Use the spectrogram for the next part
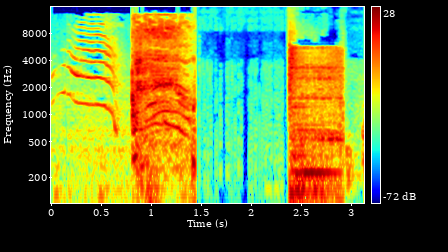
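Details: A cat makes a single falling, tonal meow, then two harsh, noisy bursts with a short silence between them.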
